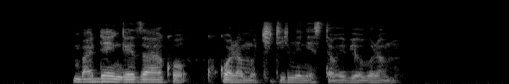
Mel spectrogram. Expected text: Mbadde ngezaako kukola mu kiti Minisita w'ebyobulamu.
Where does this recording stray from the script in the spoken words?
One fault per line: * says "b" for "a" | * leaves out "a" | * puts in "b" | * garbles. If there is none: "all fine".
all fine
